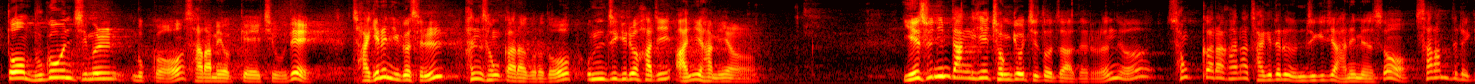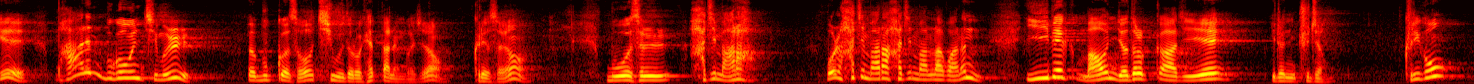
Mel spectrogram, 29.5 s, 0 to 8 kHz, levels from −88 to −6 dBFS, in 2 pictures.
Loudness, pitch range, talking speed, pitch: -33 LUFS, 150-230 Hz, 260 characters per minute, 190 Hz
